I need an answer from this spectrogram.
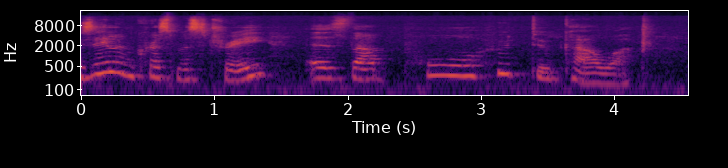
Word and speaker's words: pōhutukawa: So our New Zealand Christmas tree is the pōhutukawa. Pōhutukawa. Pōhutukawa. Lots of people say pahutakawa, but it's actually pronounced pōhutukawa.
